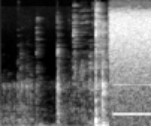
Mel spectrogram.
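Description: TV static transition sound effect: a loud, even white-noise hiss with a single steady test tone running through it. It cuts in about one and a half seconds in, after a quiet stretch of low rumble.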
